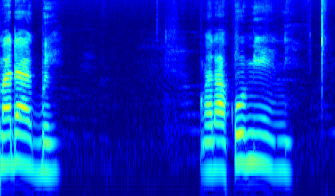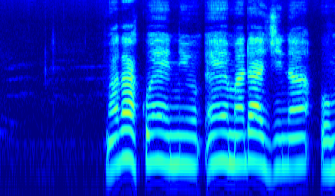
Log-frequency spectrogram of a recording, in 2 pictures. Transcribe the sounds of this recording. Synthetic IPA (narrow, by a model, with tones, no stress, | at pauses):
ma˦da˦˨ɡ͡be˧˨ | a˨da˨ko˦mi˦e˦˨nĩ˧˨ | ma˨˦da˦˨ko˦ɛ˧ni˧˨e˦e˦ma˨˦a˦˨d͡ʒi˧˦na˦o˨m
